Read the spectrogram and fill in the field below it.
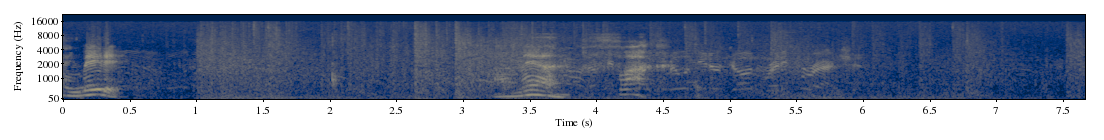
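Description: An explosion booms with rumbling debris.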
